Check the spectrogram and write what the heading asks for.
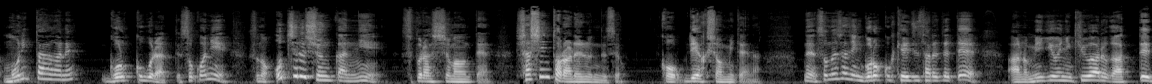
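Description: Husky young man, fast animated storytelling. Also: fairly high pitch. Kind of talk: solo storytelling podcast.

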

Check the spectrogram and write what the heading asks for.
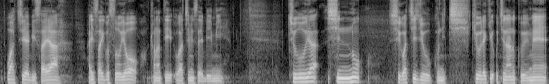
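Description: A man's voice: lowish voice, darkish tone, clear, resonant tone, no echo. A man with an Okinawan accent reading news phrase by phrase, alternating standard Japanese with Okinawan dialect and often restating lines. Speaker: news reader on a dialect news segment.

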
